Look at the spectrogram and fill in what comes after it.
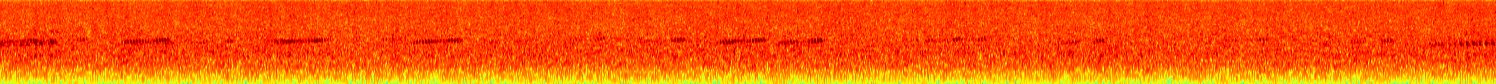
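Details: Frog calls beside a forest river: short, high chirping notes repeated irregularly throughout, partly masked by the loud, steady rush of flowing water.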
